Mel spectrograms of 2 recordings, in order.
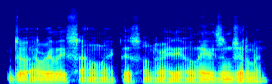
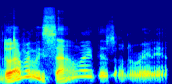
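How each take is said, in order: First: Said in the usual way. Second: Higher, playful radio voice. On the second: Pretend. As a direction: test your radio voice.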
